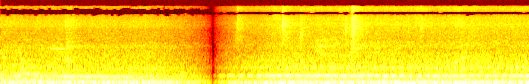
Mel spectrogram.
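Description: Passenger boat's engine running with a steady low drone and a steady hum above it. The sound drops out briefly about two seconds in, then resumes unchanged.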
